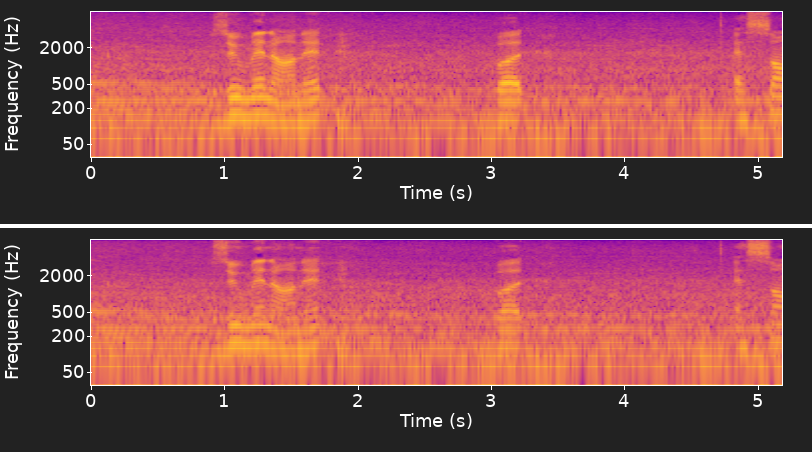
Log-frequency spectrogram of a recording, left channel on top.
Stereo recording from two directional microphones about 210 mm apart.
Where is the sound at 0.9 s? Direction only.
10° right (ahead or behind).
